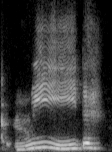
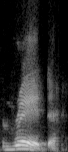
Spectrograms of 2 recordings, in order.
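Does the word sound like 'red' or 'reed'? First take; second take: reed; red. First: The vowel is long, like 'reed'. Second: The vowel is short, like 'red'. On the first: The action happens in the present. "Read is present" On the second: The action happened in the past. "Red is the pronunciation in simple past"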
